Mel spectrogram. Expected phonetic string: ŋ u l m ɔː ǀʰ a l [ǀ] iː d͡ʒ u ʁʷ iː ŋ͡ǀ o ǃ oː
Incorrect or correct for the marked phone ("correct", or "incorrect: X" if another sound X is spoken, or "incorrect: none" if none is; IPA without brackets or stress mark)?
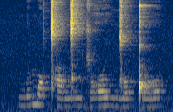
incorrect: ŋ͡ǀ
